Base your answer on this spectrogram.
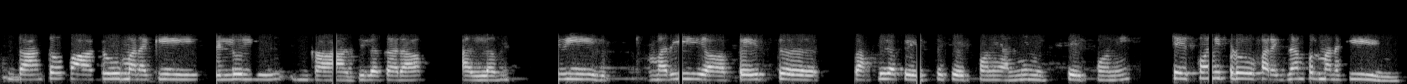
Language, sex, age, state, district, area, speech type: Telugu, female, 18-30, Telangana, Medchal, urban, conversation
